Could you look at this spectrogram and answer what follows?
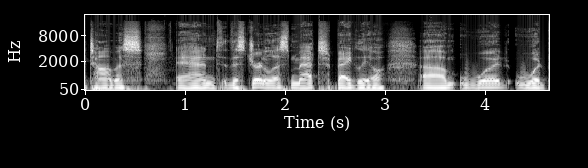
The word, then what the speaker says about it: Baglio: There was a book that came out a few years ago by a journalist, Matt Baglio, would be the Italian way to pronounce his name, but it's probably Baglio, B-A-G-L-I-O is probably how he says it.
